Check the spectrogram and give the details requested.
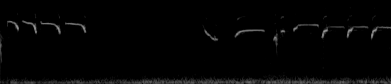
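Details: Canary singing in bursts for tutoring. Flat high whistled notes come in quick groups, followed by a pause of about a second, then further whistles and a short downslurred note. Soft background hum.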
